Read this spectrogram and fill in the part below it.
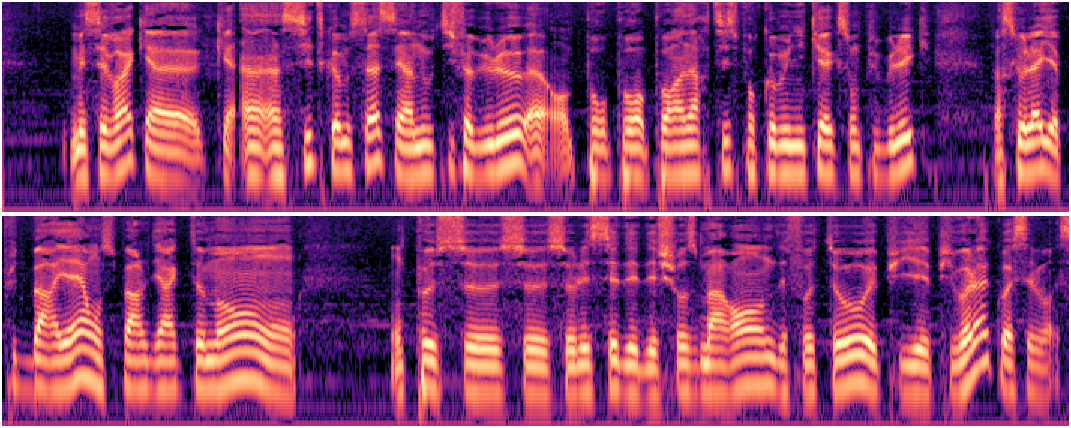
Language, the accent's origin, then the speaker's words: French; Châteauroux, Centre-Val de Loire, France; born there; Je suis né à Châteauroux, en plus.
